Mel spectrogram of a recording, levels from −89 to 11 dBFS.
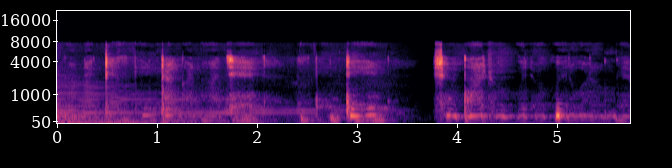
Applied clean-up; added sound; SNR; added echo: neural mask model DeepFilterNet 3.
